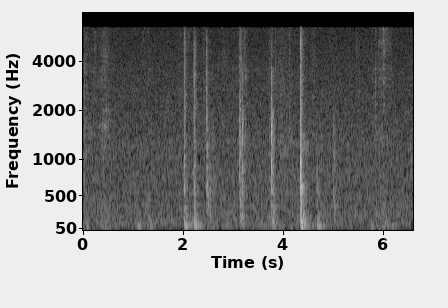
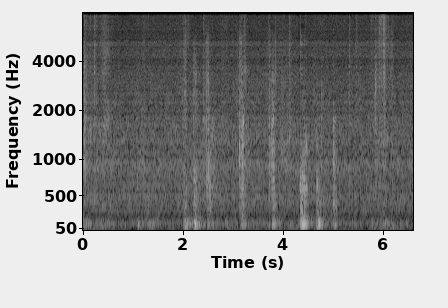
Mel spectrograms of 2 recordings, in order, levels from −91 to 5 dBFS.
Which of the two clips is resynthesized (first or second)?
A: second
